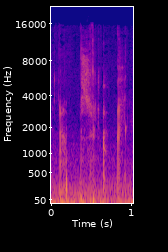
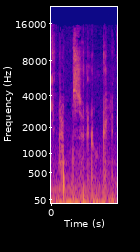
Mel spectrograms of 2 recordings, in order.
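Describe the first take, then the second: No difference in how they are said.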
